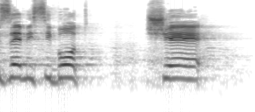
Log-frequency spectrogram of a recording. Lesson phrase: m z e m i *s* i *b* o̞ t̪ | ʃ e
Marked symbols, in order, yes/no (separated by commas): yes, yes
